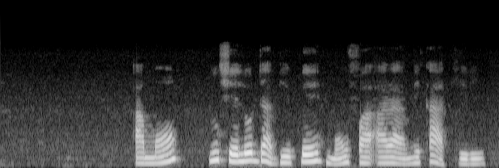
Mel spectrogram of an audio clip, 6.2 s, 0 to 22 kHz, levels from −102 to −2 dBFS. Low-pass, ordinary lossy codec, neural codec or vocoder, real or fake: none; none; none; real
